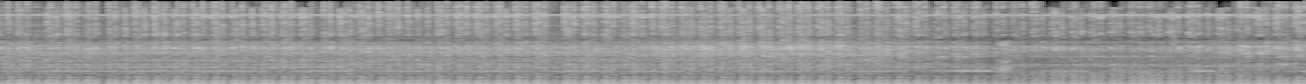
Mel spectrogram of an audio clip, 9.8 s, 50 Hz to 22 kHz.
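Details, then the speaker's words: Abandoned Husqvarna XPT V-twin mower, possibly 2002, idling just after carburetor reinstall: steady low thump with uneven beat and droning hum, rough and smoky; dipstick shows no head gasket failure, owner suspects it's stuck in choke. "will it run okay but there's a humming noise and it seems to be blowing lot smoke"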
